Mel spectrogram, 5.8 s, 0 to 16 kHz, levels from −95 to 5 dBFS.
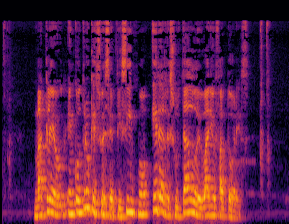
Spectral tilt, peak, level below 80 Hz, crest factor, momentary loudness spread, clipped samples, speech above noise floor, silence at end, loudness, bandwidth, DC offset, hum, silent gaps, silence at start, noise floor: -5.5 dB/octave; -4 dBFS; -56 dBFS; 12 dB; 9 LU; under 0.1%; 38 dB; 0.55 s; -15 LUFS; 11.5 kHz; under 0.1%; none; none; 0.7 s; -53 dBFS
